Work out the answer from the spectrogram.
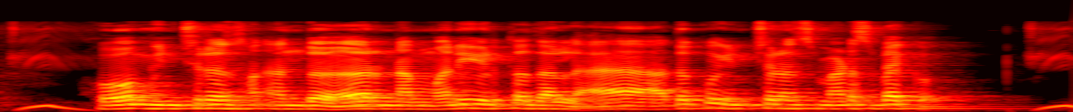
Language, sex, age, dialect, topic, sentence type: Kannada, male, 60-100, Northeastern, banking, statement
